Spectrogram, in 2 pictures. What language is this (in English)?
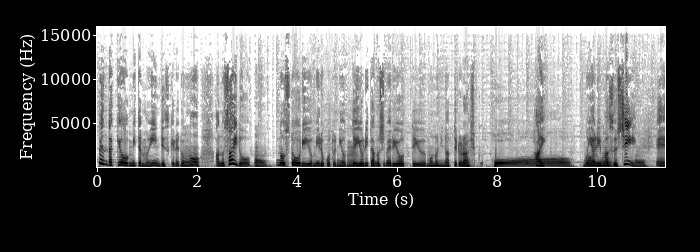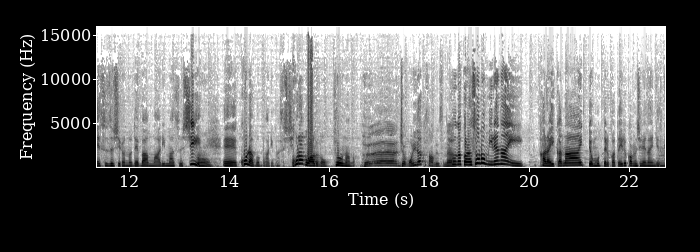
Japanese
